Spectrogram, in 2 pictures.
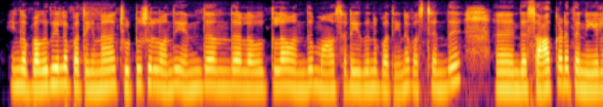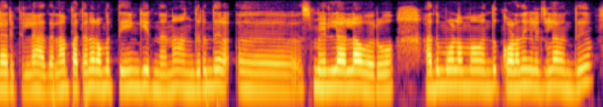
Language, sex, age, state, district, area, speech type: Tamil, female, 18-30, Tamil Nadu, Erode, rural, spontaneous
